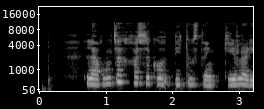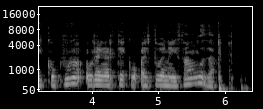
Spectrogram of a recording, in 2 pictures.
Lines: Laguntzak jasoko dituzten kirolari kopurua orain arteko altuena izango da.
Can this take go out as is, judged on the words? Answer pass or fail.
pass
